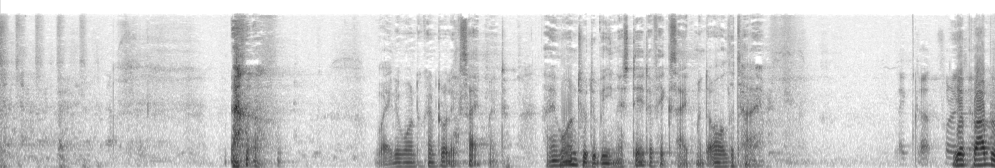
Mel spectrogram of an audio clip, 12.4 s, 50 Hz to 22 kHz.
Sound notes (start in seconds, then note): 0.0 laughter; 0.0 laughs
